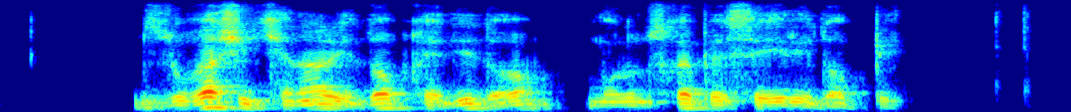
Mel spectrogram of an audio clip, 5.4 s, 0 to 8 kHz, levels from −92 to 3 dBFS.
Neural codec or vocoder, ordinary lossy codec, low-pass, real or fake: none; Opus, 32 kbps; 7.2 kHz; real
